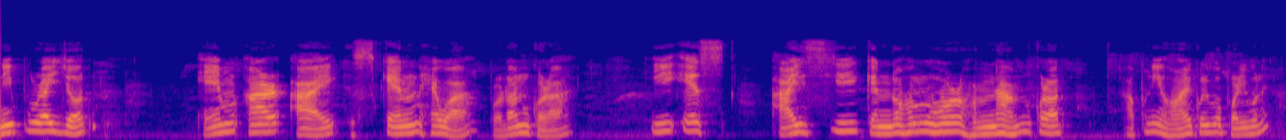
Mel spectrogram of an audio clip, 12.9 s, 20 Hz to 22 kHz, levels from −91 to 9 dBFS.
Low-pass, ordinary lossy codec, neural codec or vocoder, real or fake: none; none; codec, 16 kHz, 8 kbps, FreqCodec, larger model; fake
